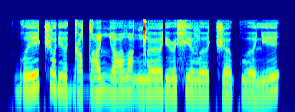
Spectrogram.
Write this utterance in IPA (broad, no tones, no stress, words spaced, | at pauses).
ɡʷeːt͡ʃɔɾʲəː ɡʲə dˤɛ ʎəːðˤɛŋ͡ǀœː ɾʲə˞xʲœvəː t͡ʃœkʷəːlʲe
